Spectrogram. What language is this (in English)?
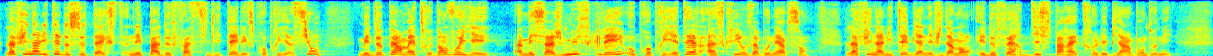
French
